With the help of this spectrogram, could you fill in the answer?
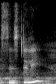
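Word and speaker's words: systole: उन फेस का नाम है एक एक को हम कहते हैं सिस्टली और दूसरे को हम कहते हैं डायस्टली।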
